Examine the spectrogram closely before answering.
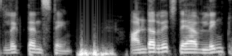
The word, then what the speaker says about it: Liechtenstein: Yeah, this is pronounced as Liechtenstein, under which they have linked markets in return for investment.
